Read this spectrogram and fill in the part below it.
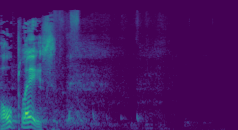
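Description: An elderly man laughs heartily close to a microphone.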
